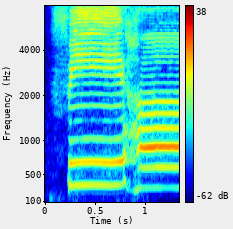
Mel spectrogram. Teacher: Ha dekat sini kita akan baca dia dengan panjang sebanyak 4 harakat.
